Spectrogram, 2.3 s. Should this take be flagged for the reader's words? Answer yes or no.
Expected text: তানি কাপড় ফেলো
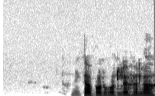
yes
